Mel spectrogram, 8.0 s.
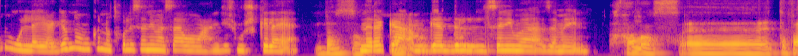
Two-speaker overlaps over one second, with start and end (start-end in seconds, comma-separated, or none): none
